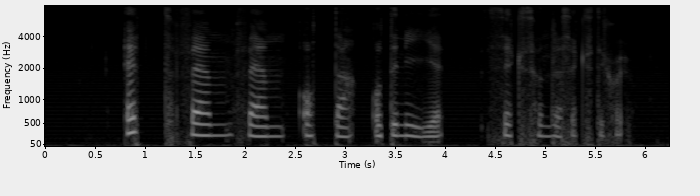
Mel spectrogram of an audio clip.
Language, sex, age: Swedish, female, 21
